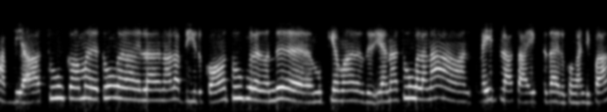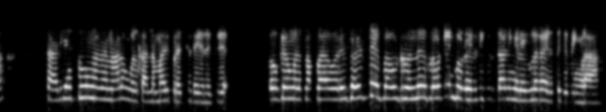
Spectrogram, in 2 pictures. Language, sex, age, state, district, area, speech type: Tamil, female, 18-30, Tamil Nadu, Virudhunagar, rural, conversation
